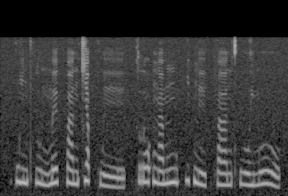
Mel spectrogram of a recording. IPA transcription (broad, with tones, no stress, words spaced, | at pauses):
kwi˧npʰlu˨˩nmɛː˦˥k̚ pa˧nt͡ɕa˥˩p̚kweː˨˩ | krɔ˦˥ʔ ŋa˦˥m ŋu˦˥ʔpi˥˩t̚ŋeː˨˩k̚ faː˧nkʰwoː˧jmoː˥˩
